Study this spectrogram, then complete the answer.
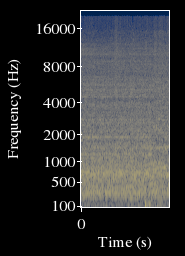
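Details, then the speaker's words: Oil boiler won't fire: only an even power-venter fan whoosh with no burner light-off. Power reaches the primary control, and the burner ran with the control jumped out. After changing the CAD cell it still didn't fire, confirming a bad control; its protector relay 32819 was recently replaced. "We got power going in, but it's not firing it. Oh, we got a bad control."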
